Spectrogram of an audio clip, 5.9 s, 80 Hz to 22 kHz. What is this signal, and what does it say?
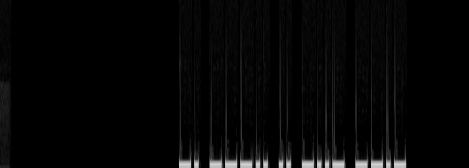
Morse code, heard as a keyed tone, about 25 wpm, 700 Hz. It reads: N8IXQ
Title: USA Call Signs - 5 Characters - Repeated 2x - 25wpm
